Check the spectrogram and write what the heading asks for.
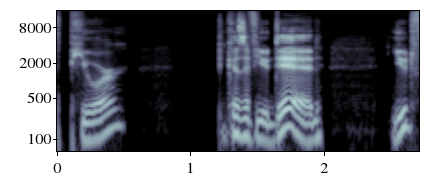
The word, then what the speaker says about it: Pierre: South Dakota Pierre wrong she kept saying Pierre two syllables like the French name and he said it was pure one syllable like what you fish off of he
